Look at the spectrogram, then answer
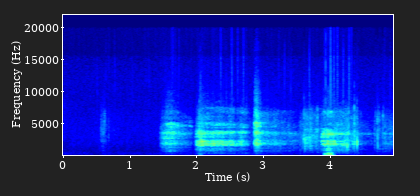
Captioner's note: heavy breathing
